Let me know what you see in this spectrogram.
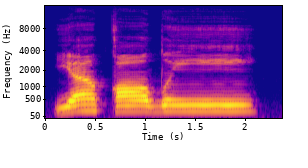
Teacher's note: تلفظ کرتے وقت جبڑے ایک دوسرے سے الگ نہیں ہوئے، لیکن غلط ورژن میں ہم دیکھتے ہیں کہ جبڑے تھوڑے کھل جاتے ہیں، جس کی وجہ سے قاف میں زبر کا ہلکا سا اثر آ جاتا ہے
